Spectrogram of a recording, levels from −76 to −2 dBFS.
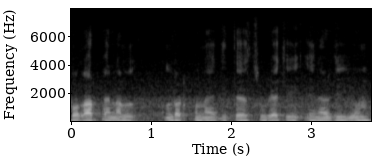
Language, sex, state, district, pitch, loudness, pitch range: Marathi, male, Maharashtra, Pune, 115 Hz, -31 LUFS, 110-115 Hz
